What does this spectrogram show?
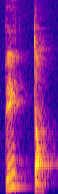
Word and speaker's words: Pluton: Plutão, Pluton. Pronuncia-se tudo.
